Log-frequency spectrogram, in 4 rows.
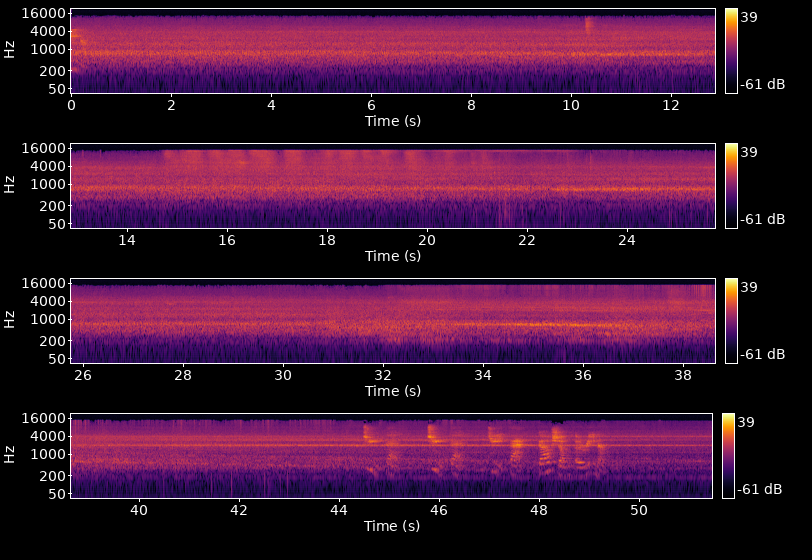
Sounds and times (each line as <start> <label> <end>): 0.0 Subway 51.4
